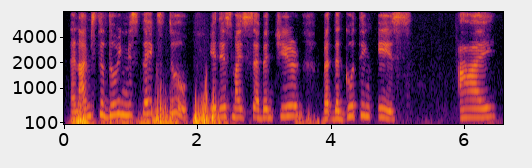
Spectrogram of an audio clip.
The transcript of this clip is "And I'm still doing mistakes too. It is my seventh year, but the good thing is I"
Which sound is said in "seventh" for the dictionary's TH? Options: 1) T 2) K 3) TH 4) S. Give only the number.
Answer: 1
